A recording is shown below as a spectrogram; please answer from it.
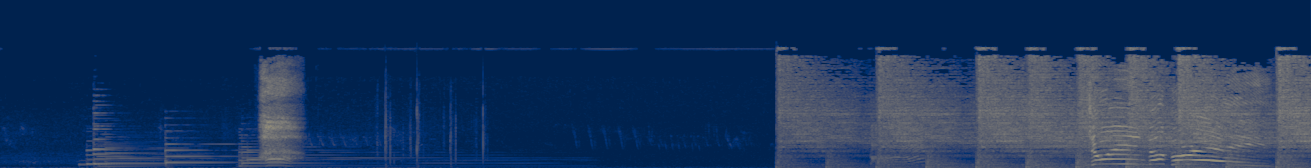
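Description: A short, downcast musical cue of a few held notes and a sigh, then a few seconds of near quiet. About eight seconds in, loud, regular strikes on a toy bass drum with padded mallets start, under two a second, with music playing over them.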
